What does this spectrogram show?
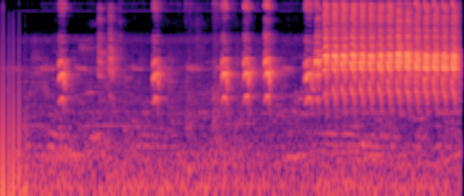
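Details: Long-tailed shrike from Banyuwangi imitating the tengkek buto: a few short sharp chirps spaced about half a second apart, then a fast, buzzy rattling trill of rapidly repeated notes.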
